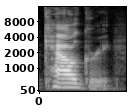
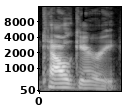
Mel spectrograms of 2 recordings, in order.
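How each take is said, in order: First: The second A is dropped, making two syllables. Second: The second A is clearly pronounced, three syllables. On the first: This is how locals say the name. The speaker calls it right. "They don't say the other A" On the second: This is an over-careful, non-local way of saying it. The speaker calls it wrong. "I still very much pronounce that second A"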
